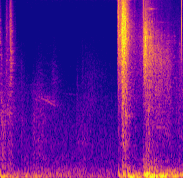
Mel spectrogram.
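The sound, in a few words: tank cannon firing premium rounds in video game World of Tanks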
